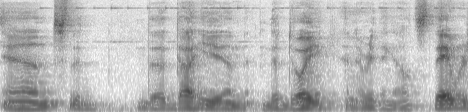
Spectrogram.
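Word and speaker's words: দই: So it was a time for dahi, or dahi. How do you say in Bengali? Dahi. Doi, yes.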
